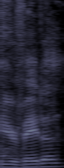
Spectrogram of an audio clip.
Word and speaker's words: Ayurveda: Ayurveda? – That's correct.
